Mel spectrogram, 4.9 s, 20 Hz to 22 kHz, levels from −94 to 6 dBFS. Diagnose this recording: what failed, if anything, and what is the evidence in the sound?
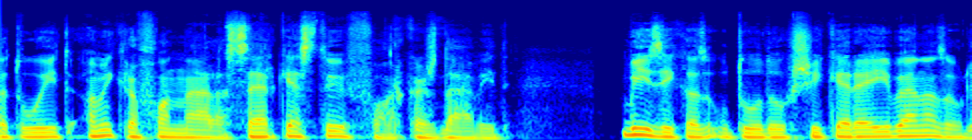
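Nothing failed here: the speech signal is continuous and intact, with no fault audible at any stage of the chain.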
